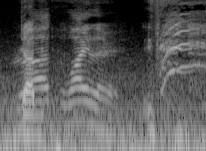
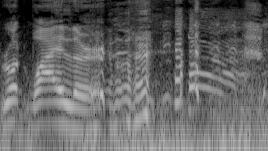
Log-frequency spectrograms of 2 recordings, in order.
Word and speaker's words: Rottweiler: It's spelled R-O-T-T. Rottweiler. That's exactly how he's supposed to say it. Rottweiler. Like rock lobster.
